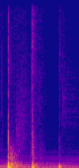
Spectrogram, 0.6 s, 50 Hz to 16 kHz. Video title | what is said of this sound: 【Bread Classes 101】Sweeteners and their effects! - THE SUGAR & YEAST THING IS A HOAX!!! | it's like I'm knocking on a cardboard box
